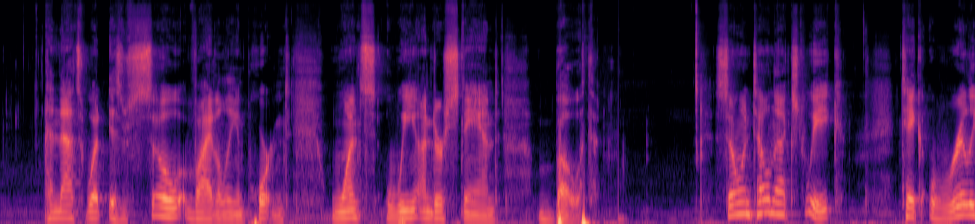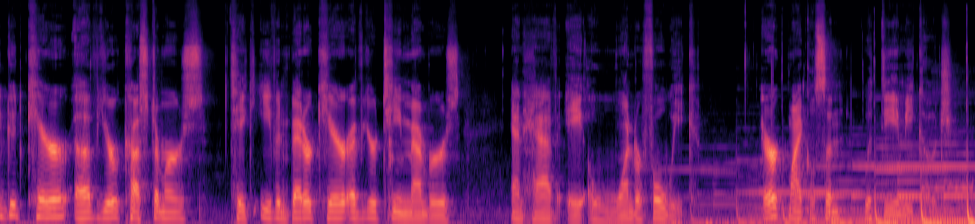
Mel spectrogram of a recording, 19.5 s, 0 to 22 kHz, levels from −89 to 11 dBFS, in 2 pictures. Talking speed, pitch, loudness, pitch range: 125 wpm, 120 Hz, -21 LUFS, 100-135 Hz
